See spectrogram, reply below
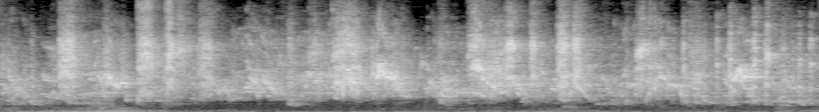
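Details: A colony of budgerigars chatters in a dense chorus of overlapping squawks, chirps and warbles.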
